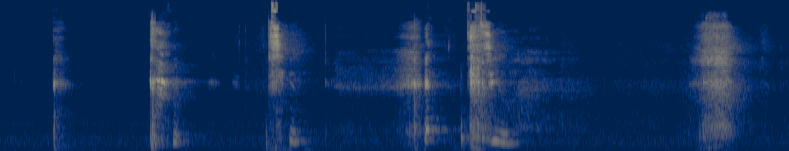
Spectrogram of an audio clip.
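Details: Run of about five sharp, explosive sneezes with quick inhalations between, in a quiet room, induced with a cat whisker while the left nostril is clogged from cat allergy: allergic sneezing fit.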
